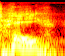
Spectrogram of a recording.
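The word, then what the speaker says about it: hay (ה): It's pronounced hay, basically.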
